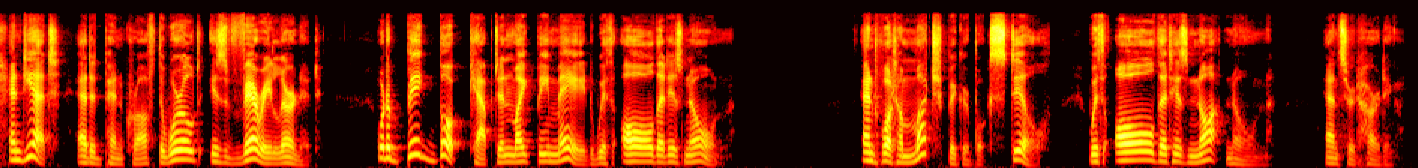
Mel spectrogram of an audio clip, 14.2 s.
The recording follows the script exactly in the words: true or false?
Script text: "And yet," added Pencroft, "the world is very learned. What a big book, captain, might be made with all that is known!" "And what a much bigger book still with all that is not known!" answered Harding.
true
